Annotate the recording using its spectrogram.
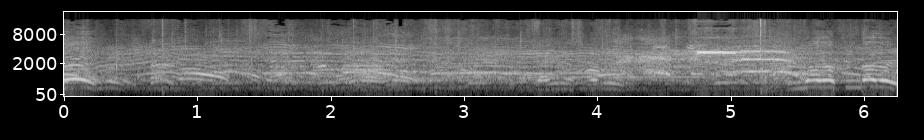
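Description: A volleyball smacks off a player's hand.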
